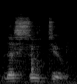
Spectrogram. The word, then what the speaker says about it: Lesotho: oh by the way this country is pronounced the sutu foreign anyway let's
